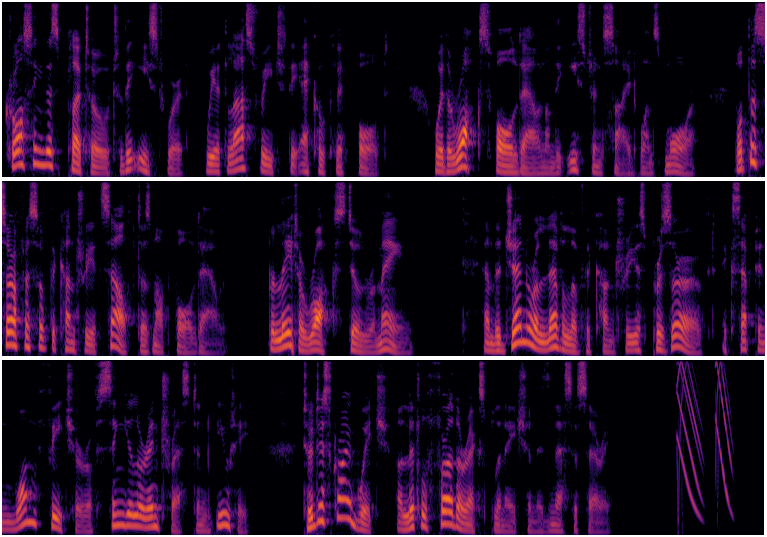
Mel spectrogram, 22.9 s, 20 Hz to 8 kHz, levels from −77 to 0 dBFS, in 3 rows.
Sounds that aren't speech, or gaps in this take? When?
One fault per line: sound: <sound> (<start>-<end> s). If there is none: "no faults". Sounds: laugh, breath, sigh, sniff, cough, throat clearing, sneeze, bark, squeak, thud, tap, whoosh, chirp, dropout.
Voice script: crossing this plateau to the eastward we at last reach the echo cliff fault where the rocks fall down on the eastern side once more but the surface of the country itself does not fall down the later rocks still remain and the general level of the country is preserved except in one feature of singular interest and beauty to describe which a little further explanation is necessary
sound: chirp (22.0-22.6 s)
